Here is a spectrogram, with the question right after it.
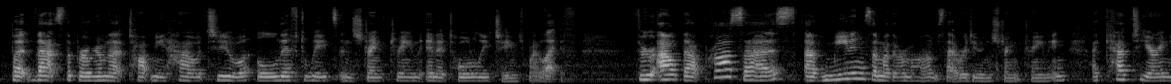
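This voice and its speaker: A woman in her thirties with a slightly hoarse, froggy voice, telling viewers her personal story in a casual, earnest way with frequent ums. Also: fairly low pitch, sharp tone, slight background noise.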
